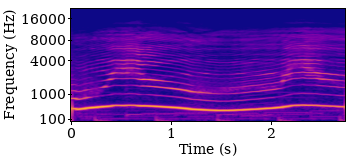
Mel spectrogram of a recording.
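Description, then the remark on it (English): A person's voice imitates a police siren, holding one loud, sustained wail that swoops up and down in pitch a couple of times, with no words spoken. “And just then they heard some sirens and it went,”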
